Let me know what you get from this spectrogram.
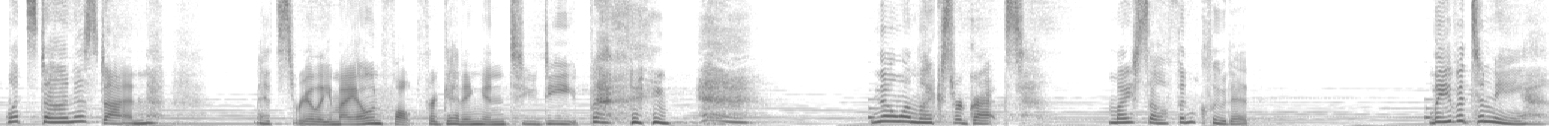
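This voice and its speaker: A woman playing a proud, melancholy young theatre star in a video game, with an expressive, dramatic delivery. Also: sits high, takes it slowly, pauses often, full character voice. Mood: wistful, resolved. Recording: game music behind.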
